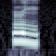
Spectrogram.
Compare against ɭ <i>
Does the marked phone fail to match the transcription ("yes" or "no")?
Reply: no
